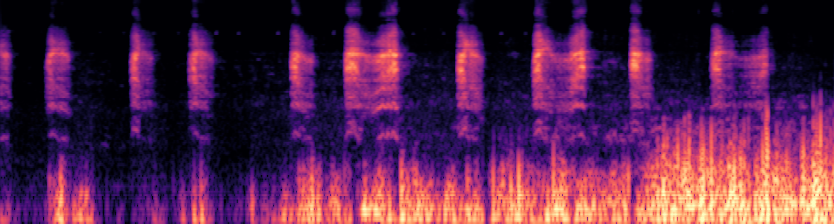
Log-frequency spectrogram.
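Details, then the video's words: Long-tailed shrike in the morning, calling to draw replies from other shrikes: a series of harsh, rasping, scratchy notes repeated roughly twice a second, with low rumbling noise that grows louder toward the end. "BURUNG CENDET GACOR PAGI HARI BIKIN CENDET MANAPUN LANGSUNG NYAUT"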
